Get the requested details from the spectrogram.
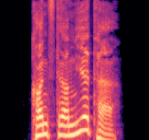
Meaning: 1. comparative degree of konsterniert 2. inflection of konsterniert: strong/mixed nominative masculine singular 3. inflection of konsterniert: strong genitive/dative feminine singular
- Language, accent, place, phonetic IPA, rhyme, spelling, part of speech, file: German, Germany, Berlin, [kɔnstɛʁˈniːɐ̯tɐ], -iːɐ̯tɐ, konsternierter, adjective, De-konsternierter.ogg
